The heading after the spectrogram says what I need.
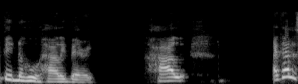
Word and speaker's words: Halle Berry: Holly, I gotta say her name right because I'll say it's Holly Bailey.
